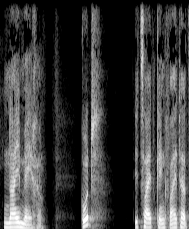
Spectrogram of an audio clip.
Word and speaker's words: Nijmegen: Nijmegen. – Nijmegen. Oder Nimwegen auf Deutsch. In Deutschland sagt man, glaube ich, eigentlich Nimwegen.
